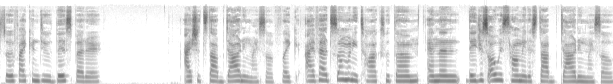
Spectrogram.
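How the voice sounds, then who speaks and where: The speech comes fairly quickly in a Midwestern American accent, with monotone, flat intonation. The recording is very clean, with a silent background. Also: woman, high pitch for a woman. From northwest Indiana. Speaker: college student. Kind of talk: radio interview. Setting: studio.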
